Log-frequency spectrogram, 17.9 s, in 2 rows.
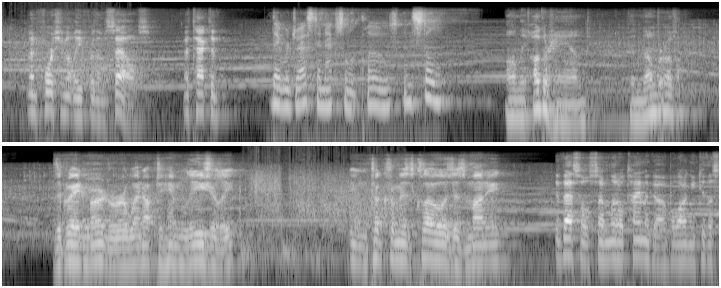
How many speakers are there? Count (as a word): four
